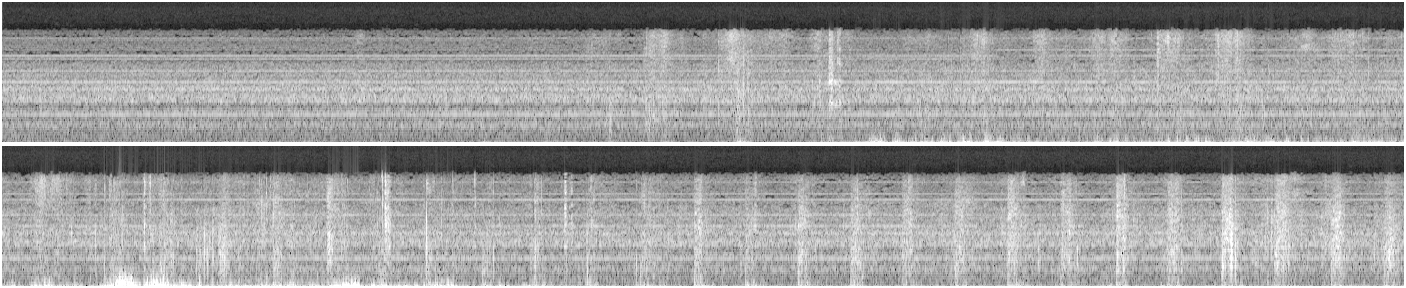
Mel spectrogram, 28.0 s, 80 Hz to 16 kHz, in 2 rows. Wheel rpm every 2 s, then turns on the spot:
0, 0, 0, 0, 0, 0, 0, 0, 0, 0, 0, 0, 0, 0.
none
